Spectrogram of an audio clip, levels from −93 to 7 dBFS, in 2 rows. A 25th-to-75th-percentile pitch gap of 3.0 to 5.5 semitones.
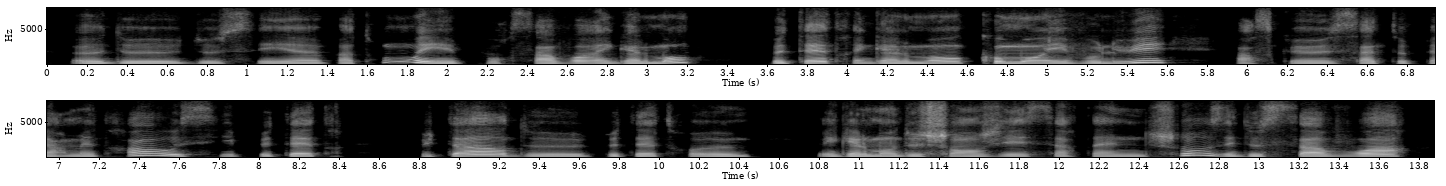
Yes: average, 3.4 semitones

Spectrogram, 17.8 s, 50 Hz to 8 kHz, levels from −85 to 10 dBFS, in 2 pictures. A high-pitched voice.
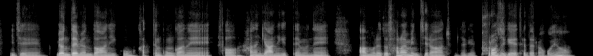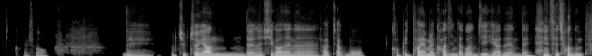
No: very low, 95 Hz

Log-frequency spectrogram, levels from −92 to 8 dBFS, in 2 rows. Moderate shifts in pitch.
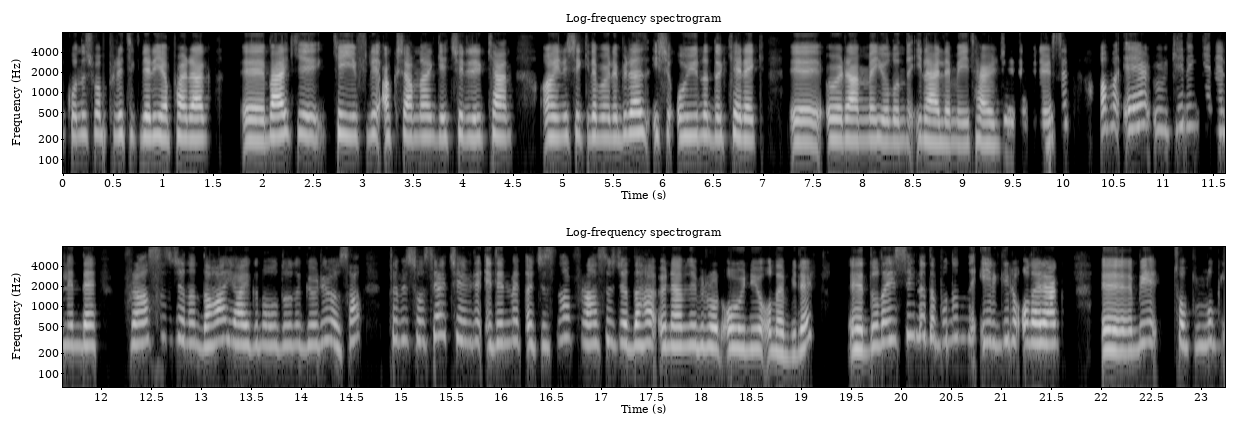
Yes: average, 4.7 semitones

